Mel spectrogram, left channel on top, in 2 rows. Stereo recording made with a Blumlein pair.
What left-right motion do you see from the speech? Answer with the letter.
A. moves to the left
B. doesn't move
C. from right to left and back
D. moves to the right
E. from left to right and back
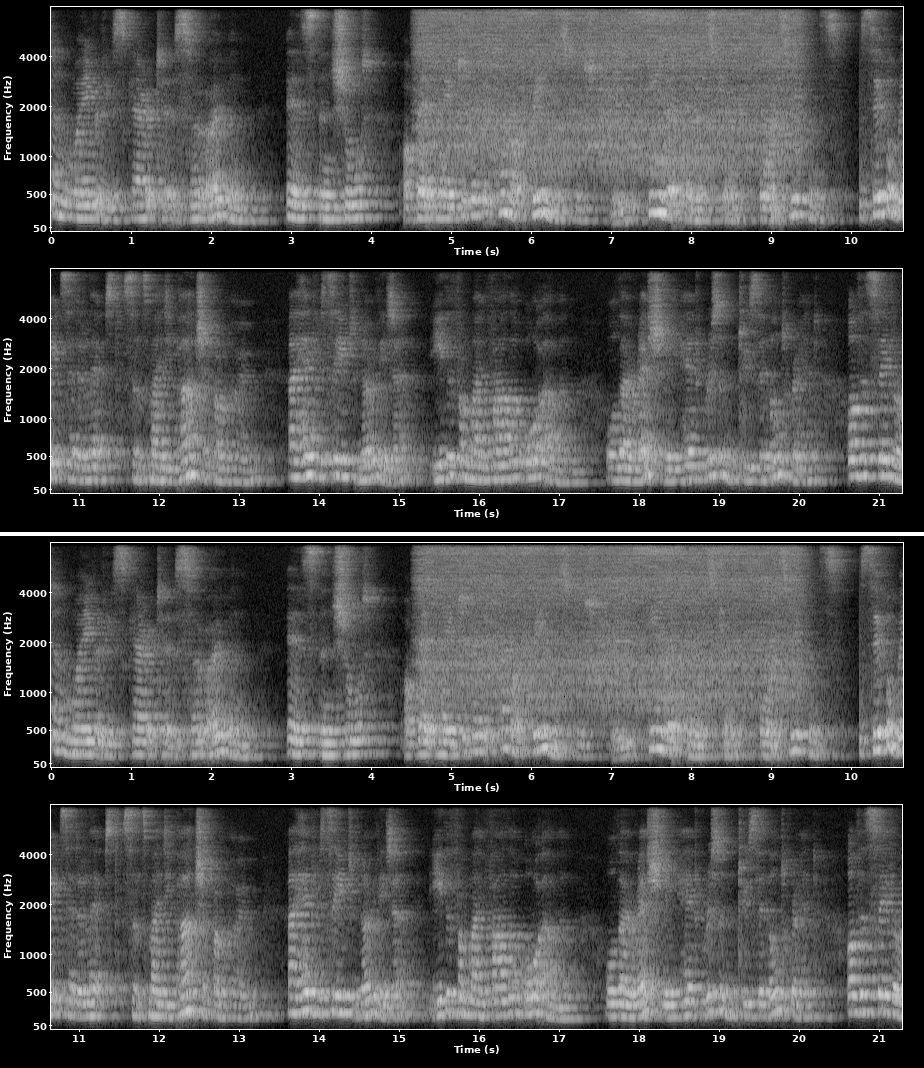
D.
